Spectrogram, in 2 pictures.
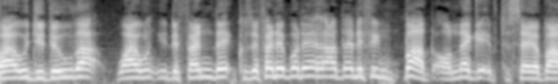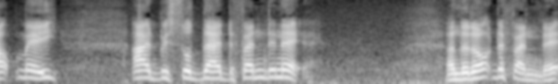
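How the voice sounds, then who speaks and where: Loud and animated, a man speaks at a very fast pace in a high pitch. He talks in a northern English accent, with a dry, close sound with no echo. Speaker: activist filming outside a prison. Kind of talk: street confrontation interview. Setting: outdoors.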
